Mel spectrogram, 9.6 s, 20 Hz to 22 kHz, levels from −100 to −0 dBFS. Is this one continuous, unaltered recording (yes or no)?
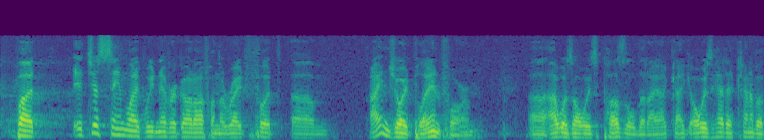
no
